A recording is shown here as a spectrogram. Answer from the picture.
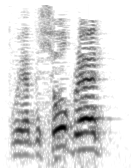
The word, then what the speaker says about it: shewbread: And if you don't know what a showbread is, now, you know, King James is written as S-H-E-W-B-R-E-A-D, which is showbread. A showbread. Like, you pronounce it as showbread. Like show.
